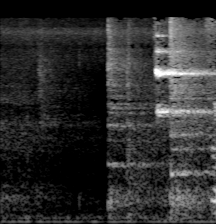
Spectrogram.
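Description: Badminton play on a wooden sports-hall floor: a sudden sound about a second in, then a short, high-pitched squeak near the end, typical of trainers squeaking on the court.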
